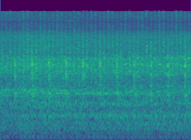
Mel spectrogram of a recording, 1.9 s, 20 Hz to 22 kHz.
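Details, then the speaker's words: Mitsubishi Triton diesel with a previously reconditioned engine: sharp, regular knocking ticks over a rough idle, unchanged when injectors are unplugged; suspected worn or loose cylinder 1 piston from poor oil spray, overheating and seizing. "Tidak lama kemudian, suara ini muncul. Hal ini juga dapat terjadi karena penyemprotan oli yang buruk di silinder nomor satu, yang menyebabkan piston menjadi terlalu panas dan macet."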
